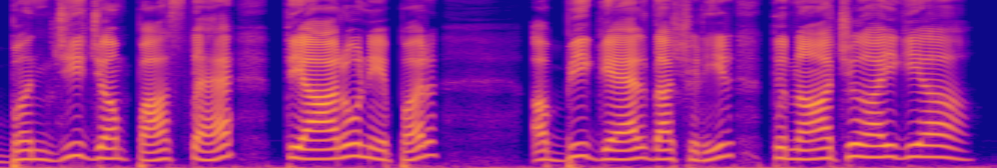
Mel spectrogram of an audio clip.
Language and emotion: Dogri, fearful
